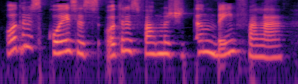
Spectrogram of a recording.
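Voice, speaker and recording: A Brazilian woman English teacher who explains phrases in Portuguese and keeps checking in with "né?" and "ok?". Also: sits high. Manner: slow, careful delivery with frequent check-ins like "né?" and "ok?"; reads English lines aloud slowly and clearly.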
